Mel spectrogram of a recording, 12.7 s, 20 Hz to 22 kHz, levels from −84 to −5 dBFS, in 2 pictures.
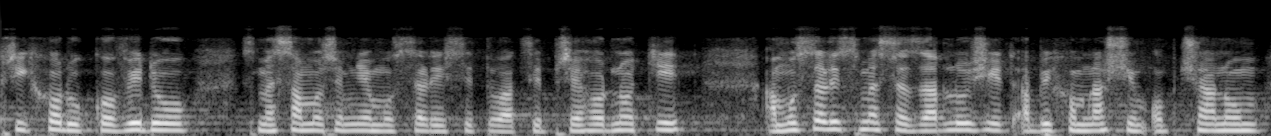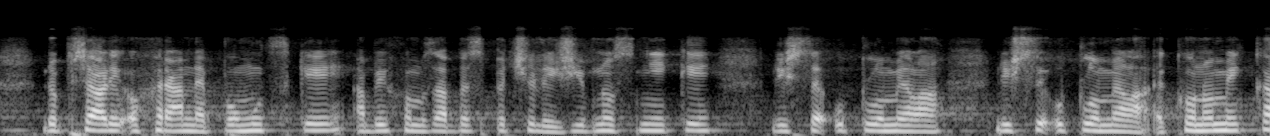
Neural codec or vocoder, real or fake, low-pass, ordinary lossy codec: none; real; 7.2 kHz; Opus, 16 kbps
